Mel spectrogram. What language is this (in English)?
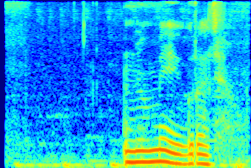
Russian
